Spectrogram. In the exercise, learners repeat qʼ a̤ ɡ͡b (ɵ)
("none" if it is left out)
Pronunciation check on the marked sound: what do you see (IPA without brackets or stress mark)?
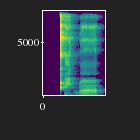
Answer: ɵ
